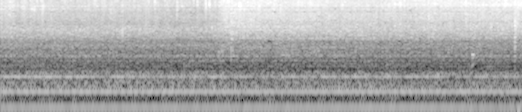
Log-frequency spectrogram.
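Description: Raw chicken pieces and masala sizzling steadily in a hot kadai, the hiss growing brighter about three seconds in, over a steady low hum.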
